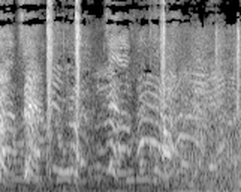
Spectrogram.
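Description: Young women clap their hands sharply.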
